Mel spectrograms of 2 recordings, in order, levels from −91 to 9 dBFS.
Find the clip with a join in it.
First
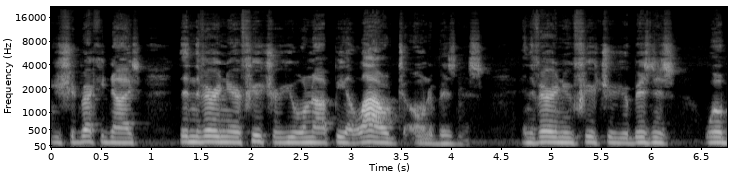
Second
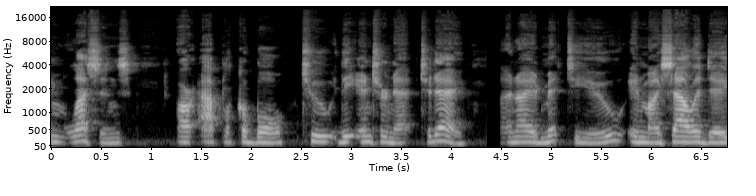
second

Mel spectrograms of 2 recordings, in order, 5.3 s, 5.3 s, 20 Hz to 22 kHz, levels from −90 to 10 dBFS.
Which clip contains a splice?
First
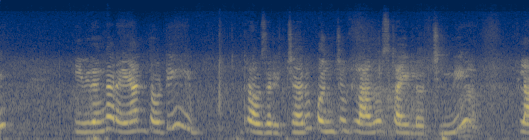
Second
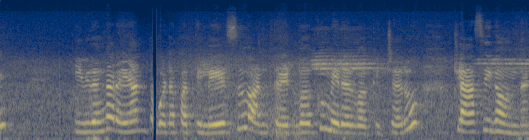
second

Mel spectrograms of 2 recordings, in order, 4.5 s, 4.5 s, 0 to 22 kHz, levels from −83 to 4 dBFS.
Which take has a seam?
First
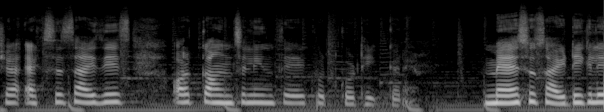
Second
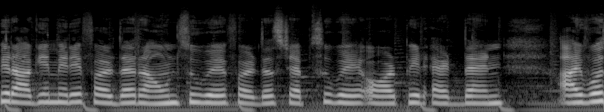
first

